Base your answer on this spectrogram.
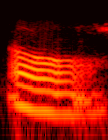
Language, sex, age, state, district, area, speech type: Bodo, female, 18-30, Assam, Kokrajhar, rural, conversation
